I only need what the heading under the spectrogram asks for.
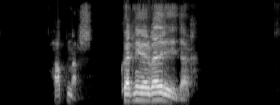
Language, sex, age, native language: Icelandic, male, 50-59, Icelandic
